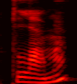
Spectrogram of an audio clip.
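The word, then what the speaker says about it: plumber: ще одне у слові Сантехнік пламе буква б не вимовляється суфікс and отримуємо у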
